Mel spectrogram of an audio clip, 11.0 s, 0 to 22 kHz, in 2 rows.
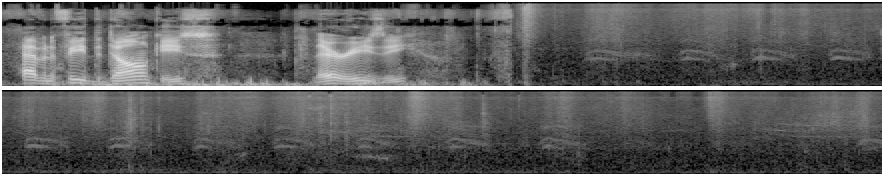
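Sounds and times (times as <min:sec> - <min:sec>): faint bird calls: 0:03.6 - 0:09.6.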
